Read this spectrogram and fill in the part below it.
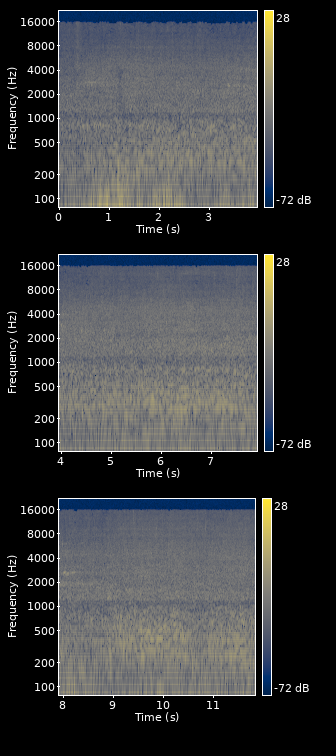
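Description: A fountain splashes and trickles.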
